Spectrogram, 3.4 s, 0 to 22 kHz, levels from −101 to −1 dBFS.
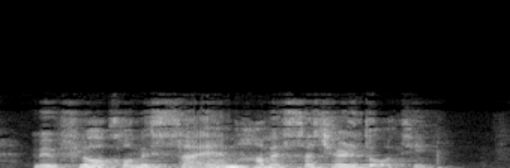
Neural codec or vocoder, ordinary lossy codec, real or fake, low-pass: none; AAC, 32 kbps; real; 9.9 kHz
